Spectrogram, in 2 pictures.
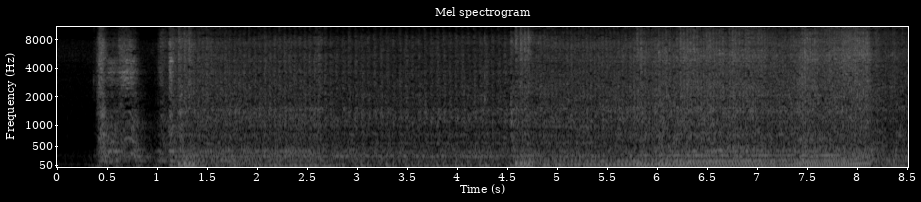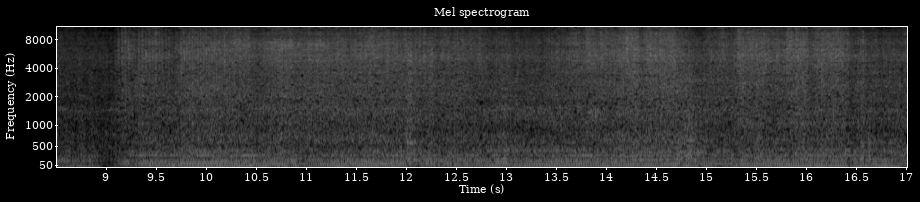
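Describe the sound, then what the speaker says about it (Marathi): A tractor engine starts up and runs, a steady low mechanical rumble after a brief cranking at the start, close and continuous with a short dip midway. "मग आपण ट्रॅक्टर पण काढला पुढे"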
